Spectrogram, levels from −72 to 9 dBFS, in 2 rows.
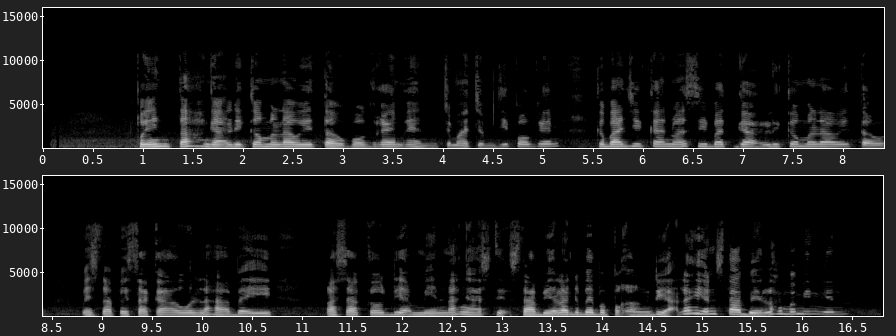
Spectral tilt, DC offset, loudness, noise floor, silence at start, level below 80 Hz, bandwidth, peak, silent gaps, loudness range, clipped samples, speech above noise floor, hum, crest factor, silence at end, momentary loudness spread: -5 dB/octave; under 0.1%; -22 LUFS; -49 dBFS; 0.95 s; -74 dBFS; 11 kHz; -2 dBFS; none; 4 LU; under 0.1%; 28 dB; none; 20 dB; 0.4 s; 11 LU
